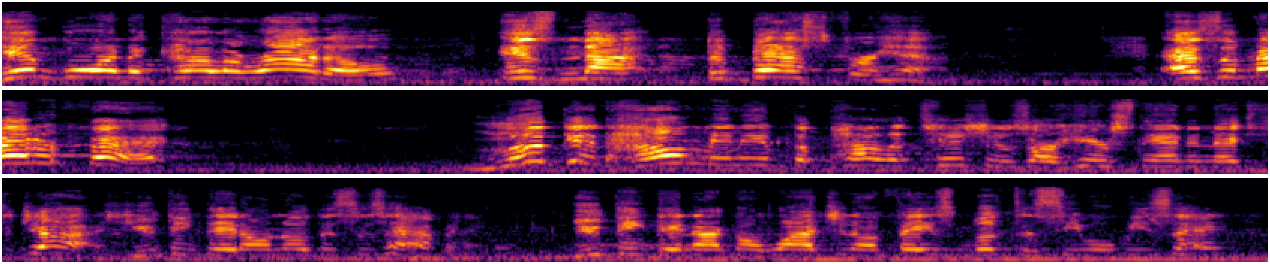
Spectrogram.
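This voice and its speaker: A man speaks in an animated tone with a raised, projected voice at an extremely high pitch, very fast, with ordinary pitch variation. His loudness swings widely, and there is noticeable background noise. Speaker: activist speaker at a rally. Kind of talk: public speech to a live crowd.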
